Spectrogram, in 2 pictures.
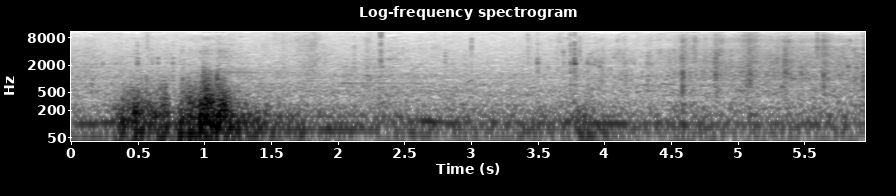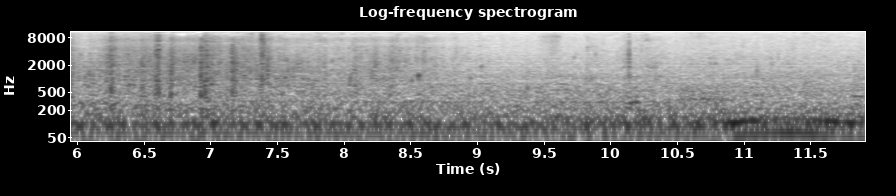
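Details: Low rumbling hum with a thump and soft splashing water; no animal calls stand out.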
